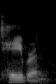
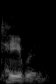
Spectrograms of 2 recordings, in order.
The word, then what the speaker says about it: Taberon: She expressed to us, and we said that we would pass along, that his name is pronounced Taberon, first name pronounced Taberon, according to the mother, Taberon Honie.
